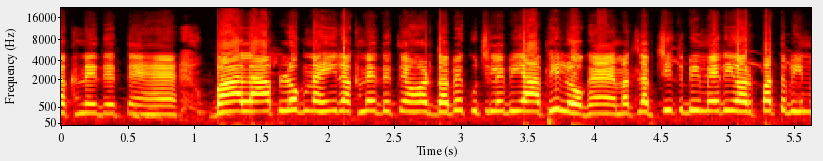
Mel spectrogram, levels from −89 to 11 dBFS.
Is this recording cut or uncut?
uncut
